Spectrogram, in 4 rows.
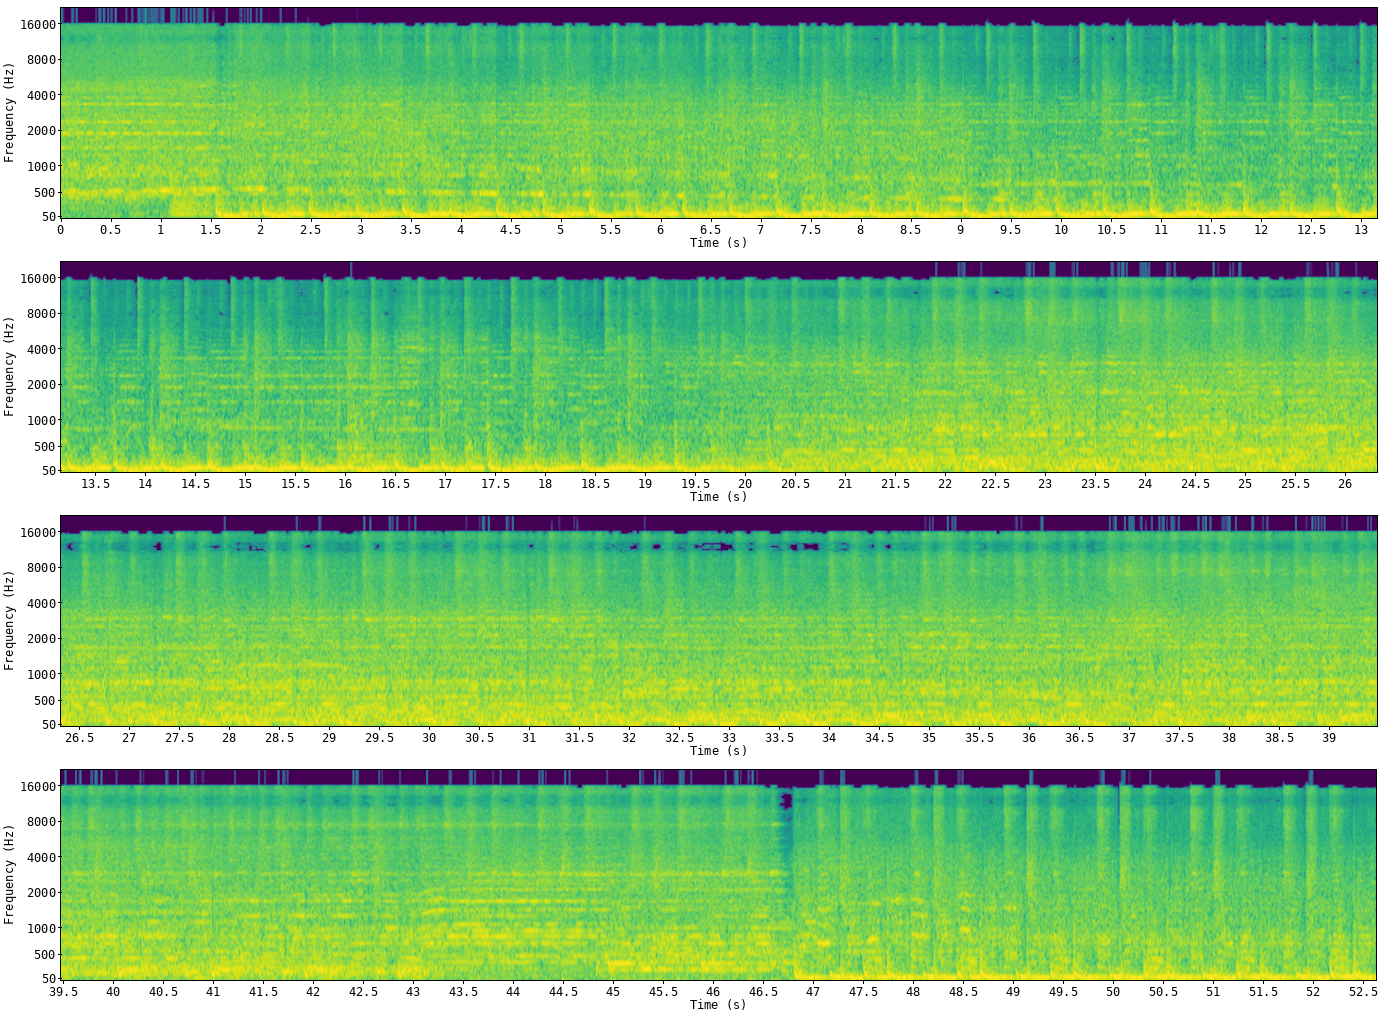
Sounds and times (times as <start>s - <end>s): Disco: 0.0s - 52.6s.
